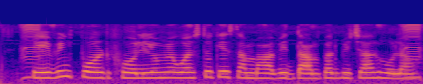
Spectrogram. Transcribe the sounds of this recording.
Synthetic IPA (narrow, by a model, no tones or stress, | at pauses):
peːʋɪ̃ŋɡ̚poːɾʈpʰoːlijomẽʋəst̪ukesə̃mbʱaːʋɪt̪̚d̪ãːmpɐɾbɪt͡ʃaːɾɦoːlaː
